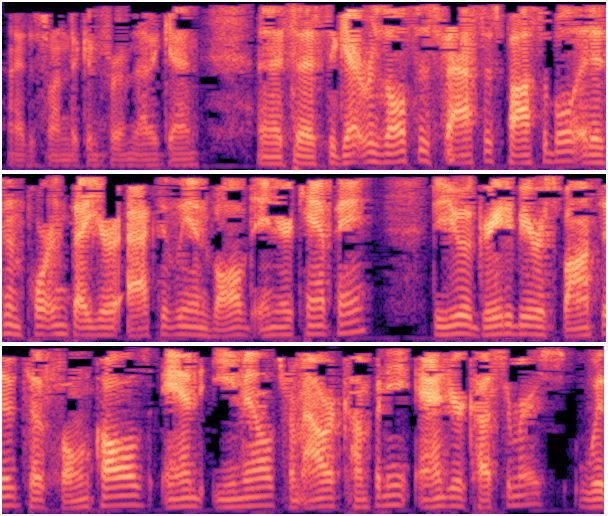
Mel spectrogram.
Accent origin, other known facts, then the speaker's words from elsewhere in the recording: Santa Ana, California, United States; born there; So I tell people I was born in Santa Ana, California, and they're like, that exists?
